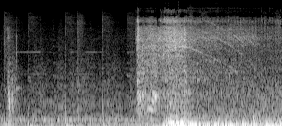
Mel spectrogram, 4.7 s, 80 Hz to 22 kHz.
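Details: 1999 Honda Civic EK coupe with B20 VTEC swap, after a new MAP sensor pigtail to fix fuel cut: brief quiet, then cranks and catches cleanly into steady running.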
